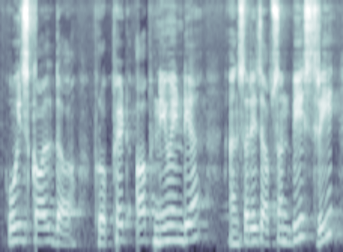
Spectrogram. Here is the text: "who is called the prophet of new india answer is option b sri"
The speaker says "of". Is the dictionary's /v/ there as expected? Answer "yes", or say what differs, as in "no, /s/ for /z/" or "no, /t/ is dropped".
no, /p/ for /v/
